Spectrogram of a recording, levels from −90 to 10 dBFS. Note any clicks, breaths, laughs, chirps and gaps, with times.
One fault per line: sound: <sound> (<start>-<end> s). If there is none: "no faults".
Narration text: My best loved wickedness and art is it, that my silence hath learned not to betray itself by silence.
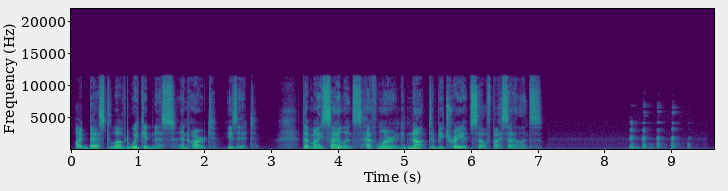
sound: laugh (8.4-9.3 s)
